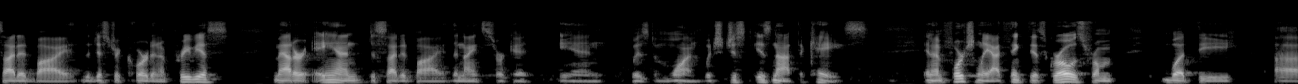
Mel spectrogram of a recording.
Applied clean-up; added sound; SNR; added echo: classical method Wiener filter.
